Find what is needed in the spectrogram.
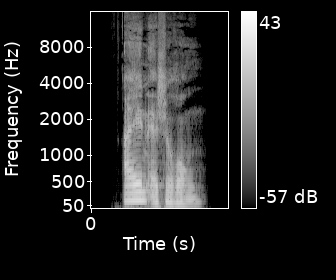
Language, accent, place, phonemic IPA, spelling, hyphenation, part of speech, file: German, Germany, Berlin, /ˈaɪ̯nˌʔɛʃəʁʊŋ/, Einäscherung, Ein‧äsche‧rung, noun, De-Einäscherung.ogg
- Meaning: cremation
